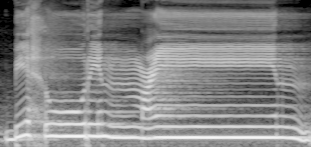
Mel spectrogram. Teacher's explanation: Maka ainnya panjang. Boleh dua atau empat atau enam harakat. · Mad tabi'inya ya sukun yang didahului kasrah, huruf yang disukunkannya nun. Maka ainnya panjang, boleh 2 atau 4 atau 6 harokat asal konsisten dalam sekali duduk. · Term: mad arid lukun, mad arid li sukun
